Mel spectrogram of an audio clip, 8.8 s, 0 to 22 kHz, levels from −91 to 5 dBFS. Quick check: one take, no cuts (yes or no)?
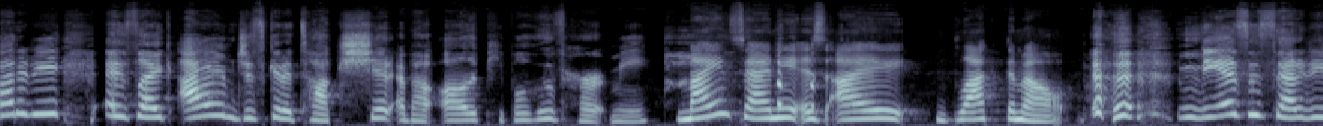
no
